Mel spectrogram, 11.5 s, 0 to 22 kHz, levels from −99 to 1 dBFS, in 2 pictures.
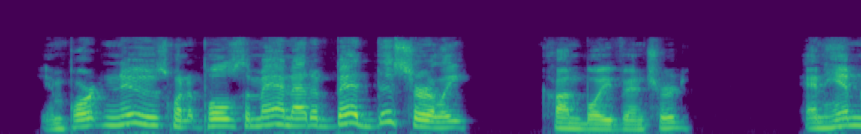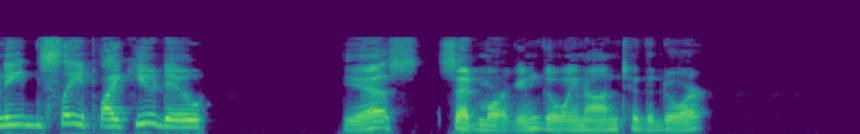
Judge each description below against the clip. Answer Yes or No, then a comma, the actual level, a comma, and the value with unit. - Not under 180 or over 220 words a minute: No, average, 150 wpm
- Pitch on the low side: No, medium, 160 Hz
